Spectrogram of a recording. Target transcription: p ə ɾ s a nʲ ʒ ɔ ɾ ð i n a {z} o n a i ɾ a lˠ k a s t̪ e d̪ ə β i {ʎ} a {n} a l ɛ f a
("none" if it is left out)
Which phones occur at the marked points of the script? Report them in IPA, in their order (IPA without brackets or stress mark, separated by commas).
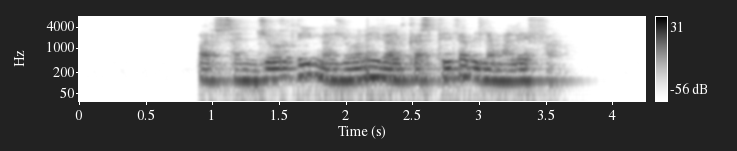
ʒ, l, m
